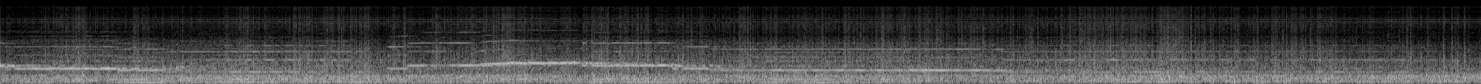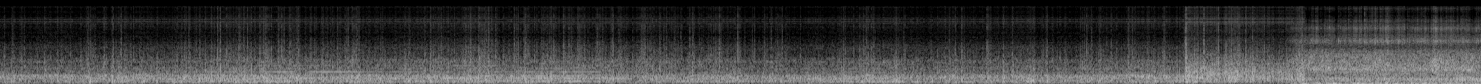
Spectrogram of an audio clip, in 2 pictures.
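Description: Small race car engines drone and rev close by.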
